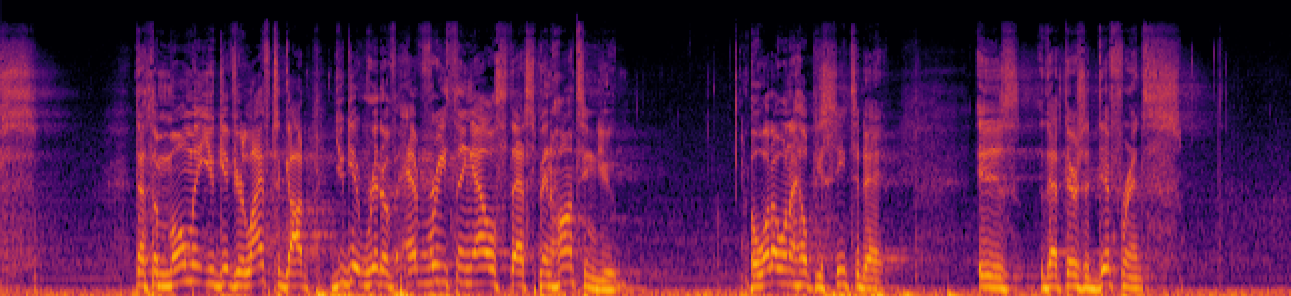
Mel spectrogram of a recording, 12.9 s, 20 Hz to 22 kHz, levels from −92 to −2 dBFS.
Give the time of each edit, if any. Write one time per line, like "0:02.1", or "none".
none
